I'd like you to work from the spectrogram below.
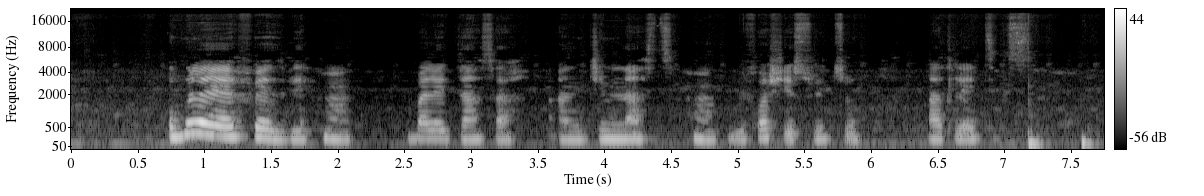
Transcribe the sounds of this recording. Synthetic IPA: obulejefɛsbih̩ | balet̚dãnsa | ãnd͡ʒimnast | hʊ̃bifɔʃiswitu | atleti̥ks

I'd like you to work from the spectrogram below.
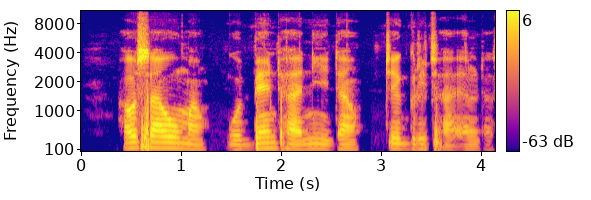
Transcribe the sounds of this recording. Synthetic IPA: hawsawumaŋ | ɡɔbɛntaniːdaŋ | teɡɾitʰaʔɛldɐs

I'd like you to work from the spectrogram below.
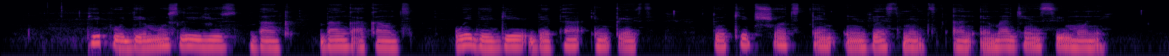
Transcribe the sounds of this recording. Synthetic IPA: pipuldemostlijuzba | bãŋka̰kãʊ̃nt | wedeɡevbɛtʰaĩntɹɛst | tokʰipʃɔttɛ̰̃mĩnvɛstmɛ̃ntãndɛ̰mad͡ʒɛ̰̃nsḭmɔnḭ

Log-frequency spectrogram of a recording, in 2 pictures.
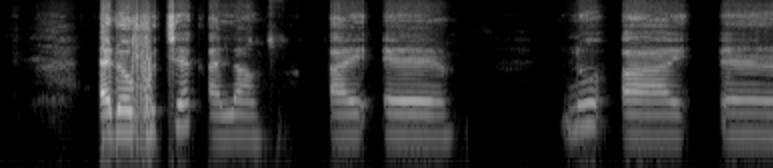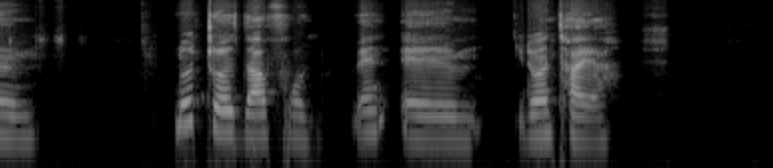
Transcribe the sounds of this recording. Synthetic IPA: adɔ̃but͡ʃɛkalam | ajɛ | noaj | ɛ | notʰɹɔsdafɔ̃n | wɛ̃nɛm | idɔ̃ntʰaja

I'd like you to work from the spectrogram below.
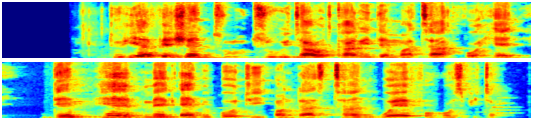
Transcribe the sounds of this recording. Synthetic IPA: tʰuɦiəfeʃɔ̃ntɹutʰɹuwiθawtkʰaɹĩdɛmatʰafɔhɛd | dɛ̃mhɛlp̚mekɛvɹibɔdiãndəstʰãndwɛfɔ̰ɦɔspitʰa̰l

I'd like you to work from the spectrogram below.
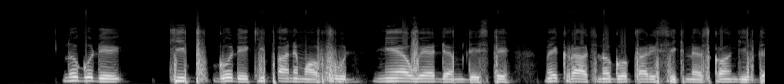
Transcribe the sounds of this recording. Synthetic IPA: noɡode | ipɡodekipanɪmalfud̚niɛwɛdɛmdeste | mekɾaftnoɡokaɾisiknɛskɔ̃ŋɡivdɛ̃m

